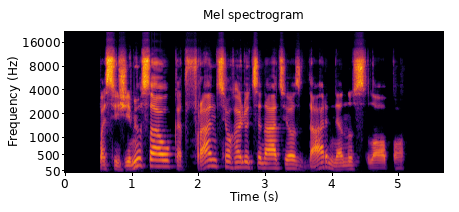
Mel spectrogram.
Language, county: Lithuanian, Vilnius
